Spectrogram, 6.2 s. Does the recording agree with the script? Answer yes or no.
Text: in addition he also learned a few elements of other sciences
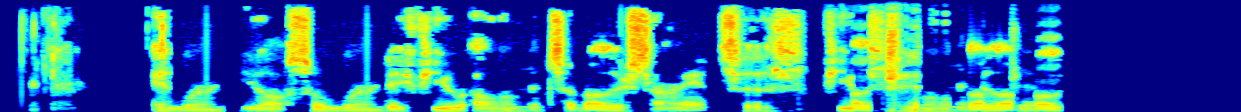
no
